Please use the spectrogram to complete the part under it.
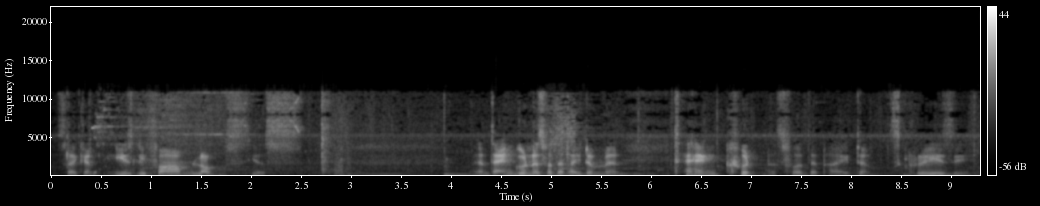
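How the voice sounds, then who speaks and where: A man's voice: medium pitch, steady tone, unhurried, gravelly. A man livestreaming a video game, chatting casually and thinking aloud in a rambling, hesitant way as he plays. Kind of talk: casual gameplay commentary, chatting while playing. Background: video game music.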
